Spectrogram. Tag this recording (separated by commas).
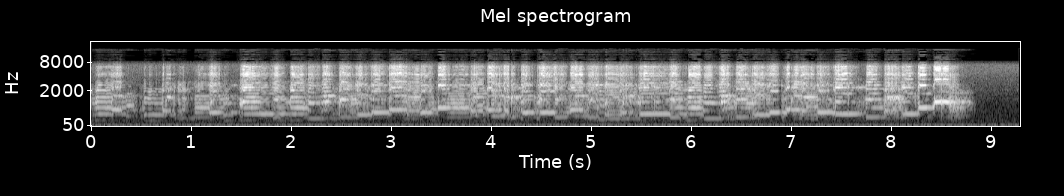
Funny music, Music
